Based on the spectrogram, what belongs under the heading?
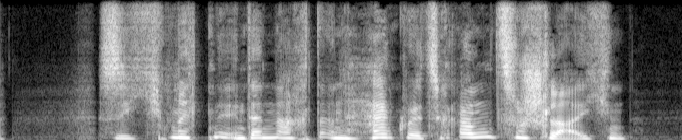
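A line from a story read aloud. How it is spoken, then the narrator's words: Breathless furious gasping. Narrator (German): keuchte Hermine, die so zornig war, dass sie kaum reden konnte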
